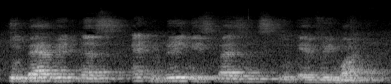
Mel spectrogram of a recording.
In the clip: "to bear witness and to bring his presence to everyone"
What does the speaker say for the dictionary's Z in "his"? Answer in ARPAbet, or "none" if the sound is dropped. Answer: S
